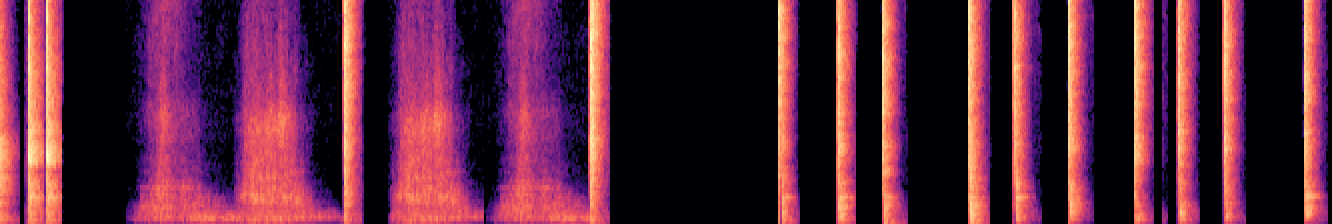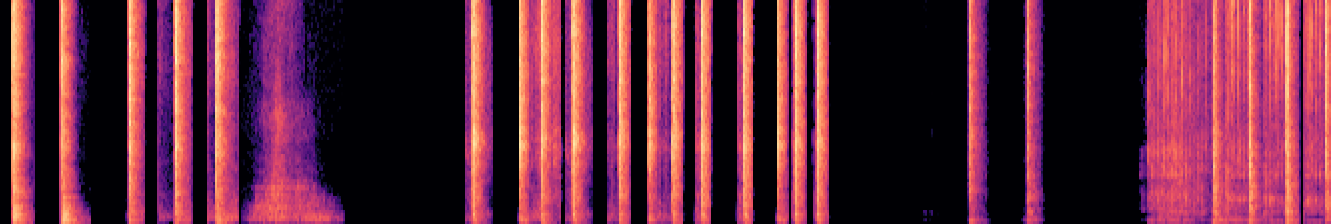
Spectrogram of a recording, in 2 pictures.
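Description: Magnetic balls rattle and rustle under a hand.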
